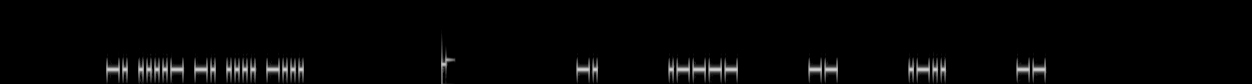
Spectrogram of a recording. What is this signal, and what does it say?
Morse code, heard as a keyed tone, about 30 wpm, spaced as for 15 wpm, 700 Hz. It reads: N4NHB N1MLM
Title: USA Call Signs - 6x Character Spacing - 30wpm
